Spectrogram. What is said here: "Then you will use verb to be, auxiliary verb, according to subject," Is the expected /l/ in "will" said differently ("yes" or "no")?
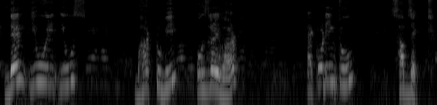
no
